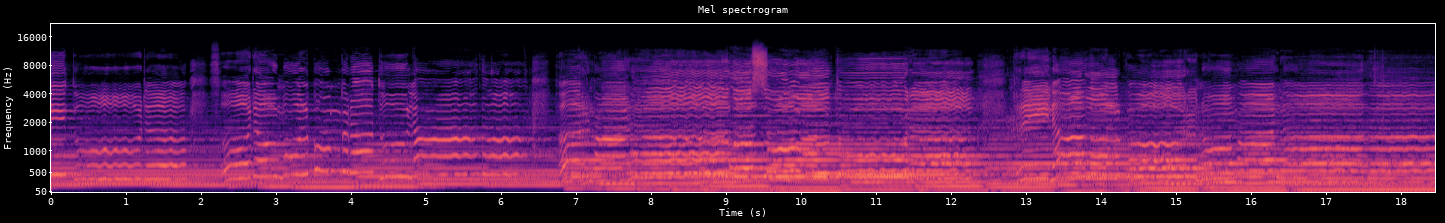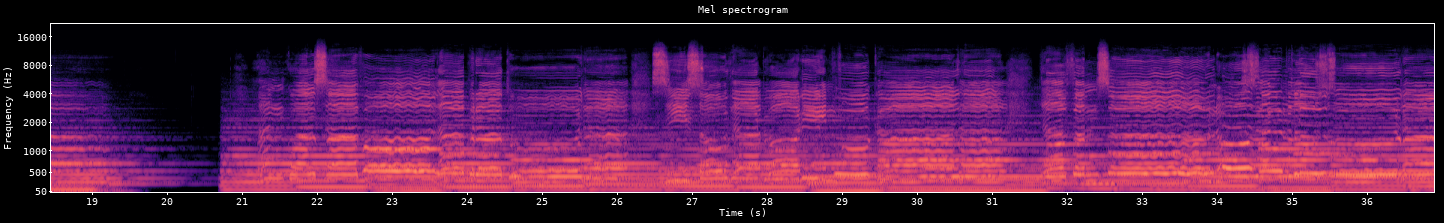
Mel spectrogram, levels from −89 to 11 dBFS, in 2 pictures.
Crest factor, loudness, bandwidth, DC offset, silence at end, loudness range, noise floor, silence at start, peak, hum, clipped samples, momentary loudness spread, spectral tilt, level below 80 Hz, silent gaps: 16 dB; -20 LUFS; 13 kHz; under 0.1%; 0 s; 6 LU; -58 dBFS; 0 s; -4 dBFS; none; under 0.1%; 7 LU; -5 dB/octave; -36 dBFS; none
